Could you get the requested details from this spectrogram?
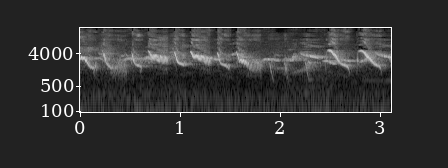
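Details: Morning contest singing by a Chinese hwamei training its voice: rapid series of loud swooping whistles, each dipping then rising, delivered almost without break across three seconds.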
